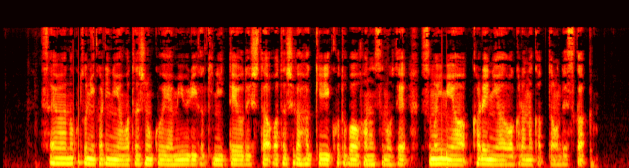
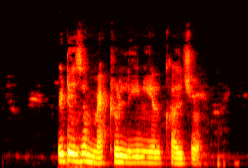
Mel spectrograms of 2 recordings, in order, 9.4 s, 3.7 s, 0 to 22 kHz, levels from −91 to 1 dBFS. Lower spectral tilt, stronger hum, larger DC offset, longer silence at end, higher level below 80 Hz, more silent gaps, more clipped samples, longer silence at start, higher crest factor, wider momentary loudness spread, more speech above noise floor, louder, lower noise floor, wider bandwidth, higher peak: second, -5 dB/octave vs -6.5 dB/octave; neither; neither; second, 0.55 s vs 0.7 s; first, -46 dBFS vs -58 dBFS; neither; neither; about the same, 0.6 s vs 0.5 s; about the same, 18 dB vs 18 dB; second, 7 LU vs 13 LU; first, 42 dB vs 32 dB; second, -23 LUFS vs -18 LUFS; first, -64 dBFS vs -49 dBFS; about the same, 11.5 kHz vs 10.5 kHz; about the same, -4 dBFS vs -2 dBFS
